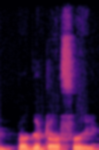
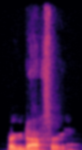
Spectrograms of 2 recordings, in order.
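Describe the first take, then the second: First: The word is said slowly and carefully. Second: The word is said quickly and slurred. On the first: The speaker calls it right. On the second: The speaker calls it wrong.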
